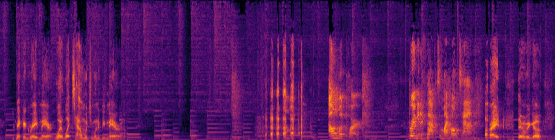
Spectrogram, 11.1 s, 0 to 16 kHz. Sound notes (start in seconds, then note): 5.1 laugh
